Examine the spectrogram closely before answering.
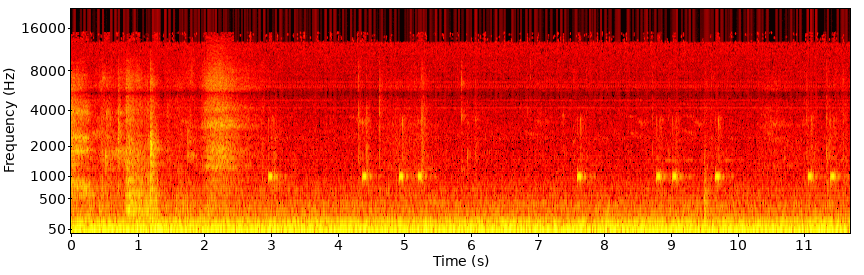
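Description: Telephone keypad beeps as a number is dialed: about a dozen short beeps of one pitch in uneven groups, over a low steady hum.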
